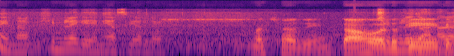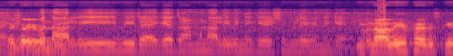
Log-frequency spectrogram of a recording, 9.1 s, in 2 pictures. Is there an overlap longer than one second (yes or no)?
yes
